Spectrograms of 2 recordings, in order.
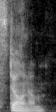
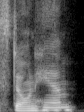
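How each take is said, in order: First: The last syllable is a reduced 'um'. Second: The last syllable is a full 'ham'. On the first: The speaker calls it right. "It's like U M" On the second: The speaker calls it wrong. "you would probably say"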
